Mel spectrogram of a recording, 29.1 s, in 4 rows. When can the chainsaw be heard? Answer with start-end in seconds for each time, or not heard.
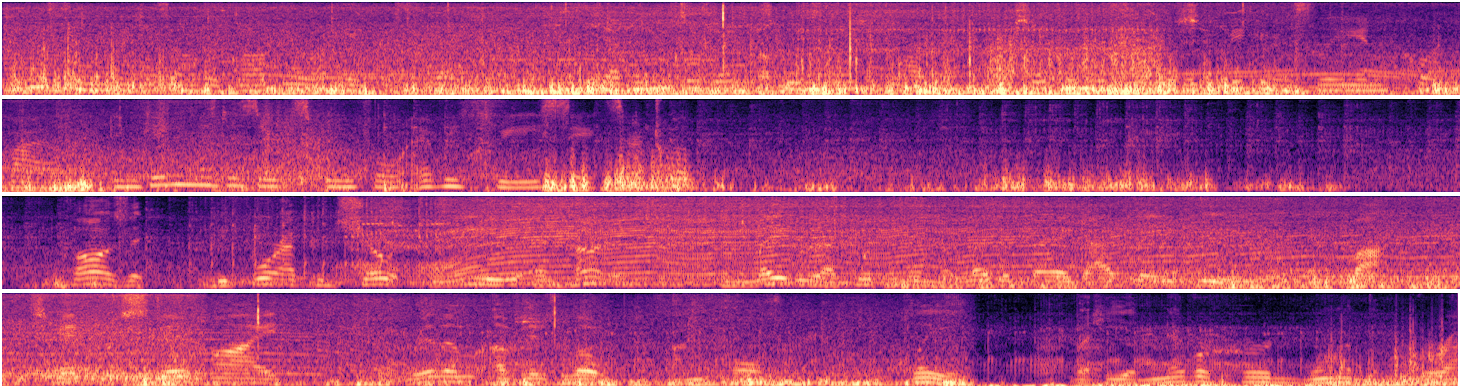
0.0-29.0.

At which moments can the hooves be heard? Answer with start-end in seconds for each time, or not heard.
0.9-6.5.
